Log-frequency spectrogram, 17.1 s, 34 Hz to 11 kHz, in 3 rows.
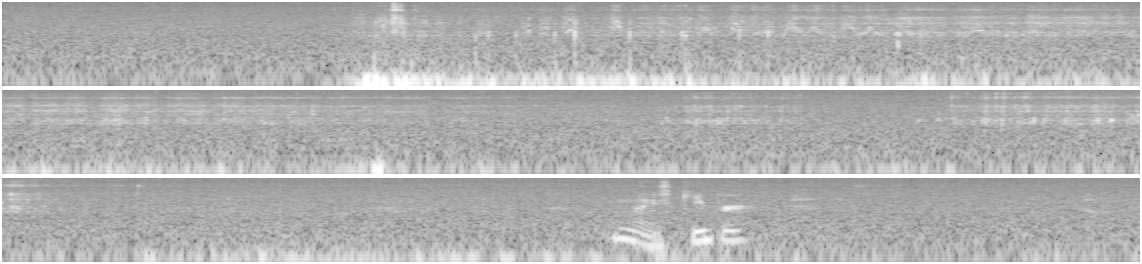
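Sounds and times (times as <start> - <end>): fish thrashing and splashing: 9.0 - 9.7, 10.3 - 11.7.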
